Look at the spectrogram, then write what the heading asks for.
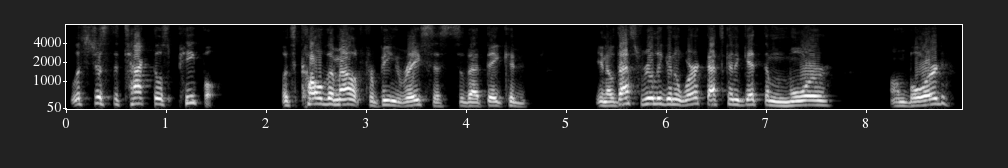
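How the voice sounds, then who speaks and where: A man's voice: on the high side, normal speed, darkish tone, no room sound, studio quality. A man hosting a casual, opinionated livestream monologue, speaking informally and emphatically, repeating phrases to drive his points home. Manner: informal, with occasional swearing. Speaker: livestream host.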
